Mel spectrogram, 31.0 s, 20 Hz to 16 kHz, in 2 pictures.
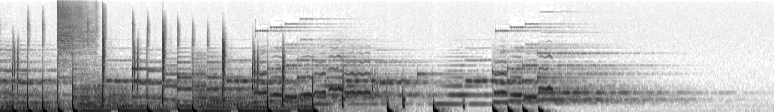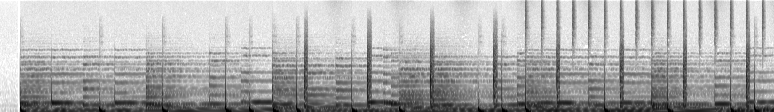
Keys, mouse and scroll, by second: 10.5 shift+click, 13.1 ctrl+scroll up 3, 13.9 alt+scroll up 3, 14.4-15.0 space, 15.3 alt+scroll down 1, 16.8 shift+click, 21.1 shift+click, 28.0 shift+click.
